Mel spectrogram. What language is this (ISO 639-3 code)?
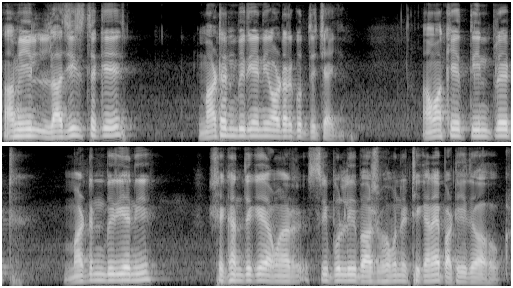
ben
